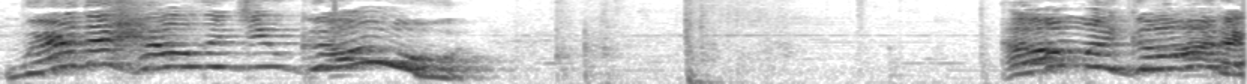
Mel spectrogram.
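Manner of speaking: high, loud, amazed calls to viewers; astonished outcry. Real, not acted. Reader calling to viewers as a card vanishes, high astonished cry. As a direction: cry out in disbelief at the missing card.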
